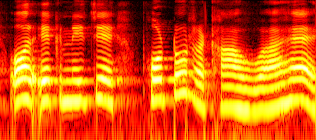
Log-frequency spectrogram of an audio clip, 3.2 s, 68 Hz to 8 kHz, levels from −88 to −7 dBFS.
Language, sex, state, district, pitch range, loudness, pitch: Hindi, female, Jharkhand, Garhwa, 225-265 Hz, -16 LUFS, 255 Hz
